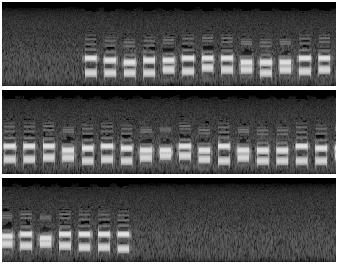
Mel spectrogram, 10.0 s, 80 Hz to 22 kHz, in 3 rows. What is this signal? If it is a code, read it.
DTMF, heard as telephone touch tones, dialled by machine, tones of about 120 ms. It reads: 321286#97176966972627*#437113209*9663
